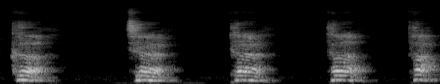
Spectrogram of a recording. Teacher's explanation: ಹೆಚ್ಚು ಉಸಿರಿಂದ ಉಚ್ಚರಣೆ ಮಾಡತಕ್ಕಂತ ಅಕ್ಷರಗಳು ಅಂದ್ರೆ ಹೆಚ್ಚು ನಾವು ಉಚ್ಚಾರಣೆ ಮಾಡೋಕ್ಕೆ ಸಮಯ ಜಾಸ್ತಿ ತಗೊಳ್ತೀವಿ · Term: ಮಹಾಪ್ರಾಣ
